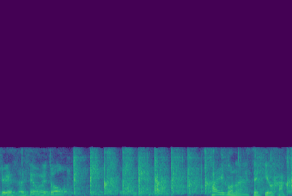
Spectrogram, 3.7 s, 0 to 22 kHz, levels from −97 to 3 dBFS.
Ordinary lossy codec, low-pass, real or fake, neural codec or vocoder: MP3, 48 kbps; 5.4 kHz; fake; codec, 16 kHz, 4.8 kbps, FACodec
